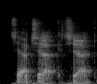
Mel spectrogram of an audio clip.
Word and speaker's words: Tkachuk: What, Tkachuk or whatever? – Yeah. – The guy that was going at it with Drysdale all year. – Kachuk, yeah. I could say his name how it looks. Kachuk.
